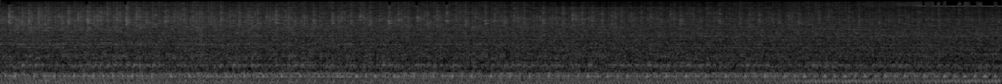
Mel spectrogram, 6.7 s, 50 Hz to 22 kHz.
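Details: BMW M240i with B58 engine after installing a catless VRSF downpipe: deep exhaust drone at idle with a slightly uneven wavering beat; rough idle, cause not pinned down.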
